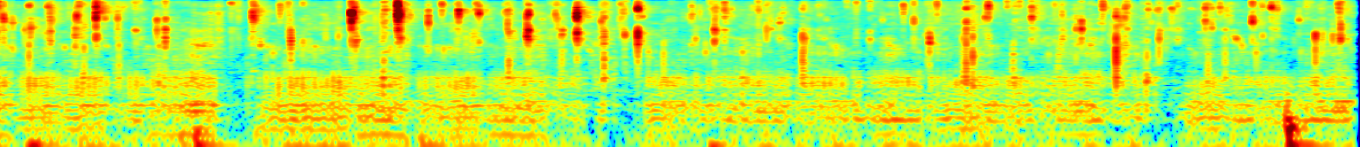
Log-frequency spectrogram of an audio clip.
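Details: Kitten Leo eating pate wet cat food, stick treats and creamy treats, recorded close up: rapid wet licking and chewing clicks pile up across the whole stretch over a steady low hum, with a few louder smacks.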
